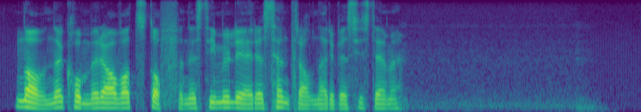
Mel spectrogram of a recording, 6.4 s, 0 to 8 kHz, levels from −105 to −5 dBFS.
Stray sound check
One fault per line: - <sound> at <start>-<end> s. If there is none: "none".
none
